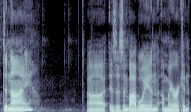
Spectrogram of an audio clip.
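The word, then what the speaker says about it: Danai: I think it's pronounced Deny.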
